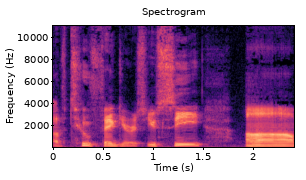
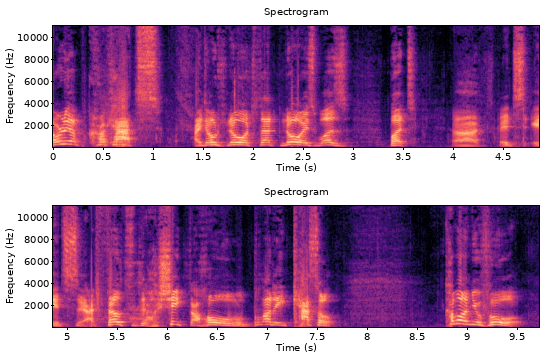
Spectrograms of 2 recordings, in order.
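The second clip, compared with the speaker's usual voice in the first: shouting, much higher; 9 semitones higher than usual. A game narrator voices a man at the top of the stairs, shouting. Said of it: "he shouts".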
